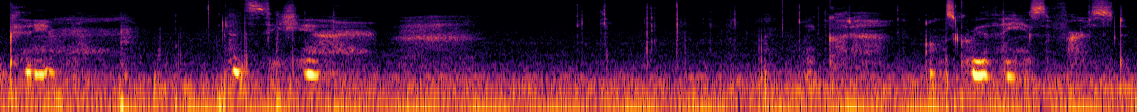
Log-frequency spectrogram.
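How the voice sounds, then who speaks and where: Woman acting as female robot engineer, ASMR roleplay, slow hushed whisper, focused, mildly worried. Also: a little high, little pitch movement. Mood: focused, concerned. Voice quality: soft, breathy whisper.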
